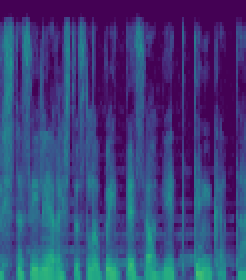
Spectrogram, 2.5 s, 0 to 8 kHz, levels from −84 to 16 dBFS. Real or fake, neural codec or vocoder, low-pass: fake; vocoder, 22.05 kHz, 80 mel bands, Vocos; 7.2 kHz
